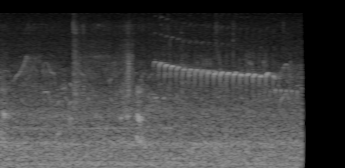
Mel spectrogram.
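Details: A Common Babbler in Bharatpur National Park, north India, gives a quick series of thin, high notes that slowly fall in pitch over a steady rushing background noise.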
